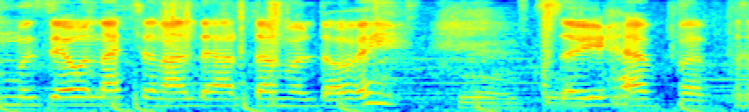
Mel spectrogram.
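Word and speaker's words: Muzeul Național de Artă al Moldovei: Museu Nacional de Arta al Moldovei. Quite clever. How do you say it? It's Museu Național de Artă al Moldovei.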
